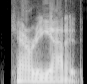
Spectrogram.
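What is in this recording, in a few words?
"caryatid", American English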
